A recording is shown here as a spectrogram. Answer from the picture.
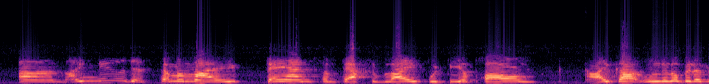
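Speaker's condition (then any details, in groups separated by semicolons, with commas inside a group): Cerebral palsy; from birth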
